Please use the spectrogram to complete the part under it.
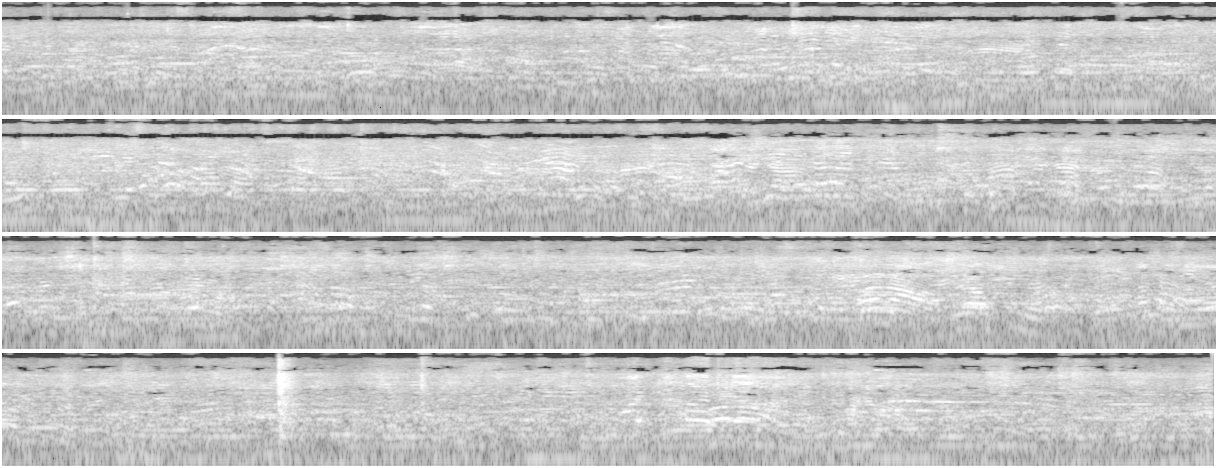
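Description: Loud music thumps through loudspeakers.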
